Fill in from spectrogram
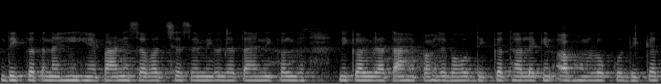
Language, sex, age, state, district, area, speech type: Hindi, female, 30-45, Uttar Pradesh, Ghazipur, urban, spontaneous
